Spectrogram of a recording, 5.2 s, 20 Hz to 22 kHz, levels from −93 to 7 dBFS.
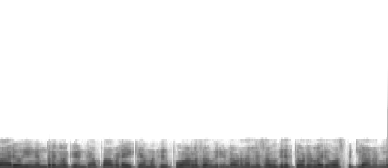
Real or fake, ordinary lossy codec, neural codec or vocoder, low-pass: real; AAC, 16 kbps; none; 7.2 kHz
